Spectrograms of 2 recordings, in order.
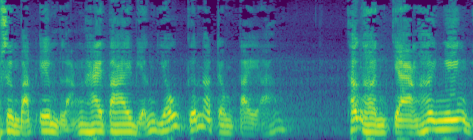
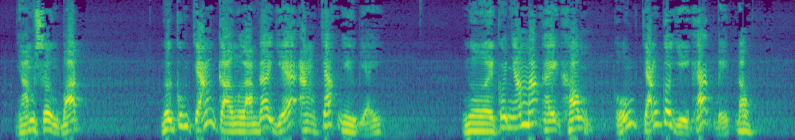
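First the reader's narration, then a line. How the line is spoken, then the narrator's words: Loud mocking laugh. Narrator (Vietnamese): Dịch Hương Trúc cười lớn giọng đầy mỉa mai nói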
